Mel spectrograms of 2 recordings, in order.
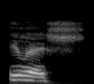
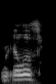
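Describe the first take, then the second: First: The name ends with an 'sh' sound. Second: The name ends with a plain 's' sound. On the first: "An S in Hungarian is an S H" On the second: "Illis rhymes with Phyllis"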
